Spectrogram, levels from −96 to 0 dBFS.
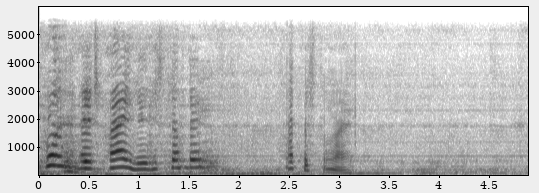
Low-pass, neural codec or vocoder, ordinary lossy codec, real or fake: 5.4 kHz; codec, 24 kHz, 1 kbps, SNAC; none; fake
